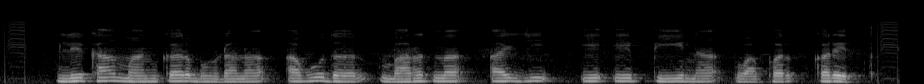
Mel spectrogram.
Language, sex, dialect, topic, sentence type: Marathi, male, Northern Konkan, banking, statement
